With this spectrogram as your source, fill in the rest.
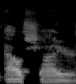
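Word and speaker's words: Al-Shaair: Also saw that Al Shire, how do you say his name? – I think it's Al Shire.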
